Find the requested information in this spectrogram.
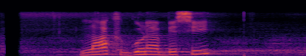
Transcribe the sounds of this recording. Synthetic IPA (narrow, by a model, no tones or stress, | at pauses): lakʰɡuɽ̃abesi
